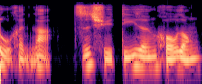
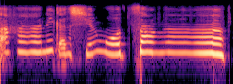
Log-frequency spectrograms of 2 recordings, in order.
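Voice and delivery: very high, slow, stretched battle cry; insulted villain shrieking his attack; furious yell; slower than usual. A narrator's reading. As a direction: howl the move name like an offended brute. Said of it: "三怪听到就大叫说".

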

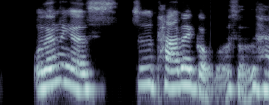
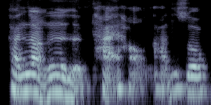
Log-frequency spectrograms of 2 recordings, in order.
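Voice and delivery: ordinary talk

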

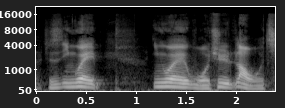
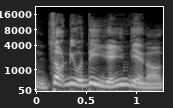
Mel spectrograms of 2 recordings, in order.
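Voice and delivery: higher stern warning, stressed 最; protective warning; 11 semitones higher, 7 dB louder than usual. Retold or imitated. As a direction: warn her off firmly. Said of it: "反正就是说". (姐姐护弟弟，严厉警告对方)

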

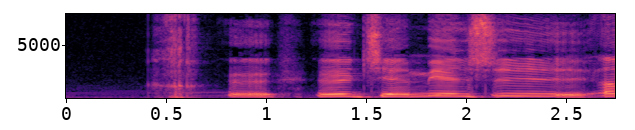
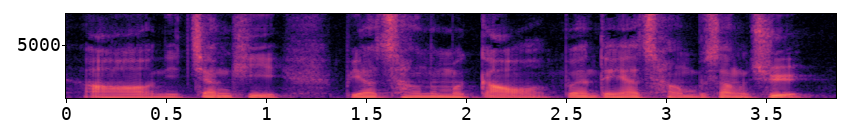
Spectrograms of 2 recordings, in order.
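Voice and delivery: deep murmured aside; a low voice giving advice; low soft side voice; 12 semitones lower, 7 dB quieter than usual. Acted. Plays another character whispering advice.

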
